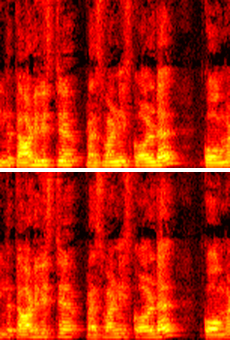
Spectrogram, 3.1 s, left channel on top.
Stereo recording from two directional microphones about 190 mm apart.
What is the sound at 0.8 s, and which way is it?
Speech, 10° right (ahead or behind).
